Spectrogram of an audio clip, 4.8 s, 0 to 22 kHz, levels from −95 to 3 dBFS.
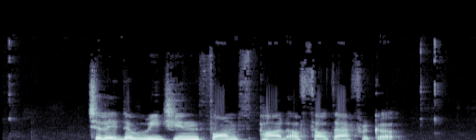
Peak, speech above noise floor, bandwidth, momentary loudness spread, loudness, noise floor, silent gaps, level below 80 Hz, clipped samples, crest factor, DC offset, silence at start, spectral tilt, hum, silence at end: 0 dBFS; 57 dB; 16 kHz; 7 LU; -14 LUFS; -71 dBFS; none; -58 dBFS; under 0.1%; 14 dB; under 0.1%; 0.9 s; -6.5 dB/octave; none; 0.8 s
